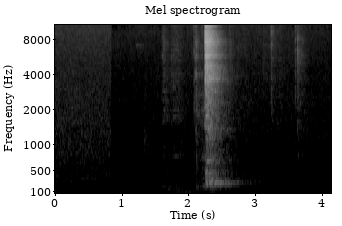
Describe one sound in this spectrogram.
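A wooden cabinet door clicks open.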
